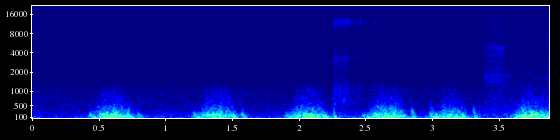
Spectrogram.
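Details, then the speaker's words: 38-year-old man with ventricular septal defect and pulmonary stenosis: low heart sounds at about 85 a minute with a rough murmur filling systole: ejection systolic murmur of pulmonary stenosis. "we can hear another malim or ejections historic Nova"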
